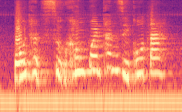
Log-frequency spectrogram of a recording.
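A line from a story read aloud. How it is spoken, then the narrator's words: Loud, indignant woman. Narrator (Vietnamese): Cô nói lớn tiếng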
